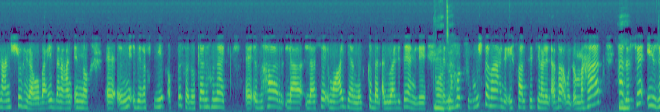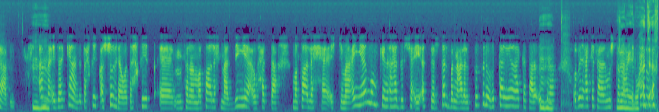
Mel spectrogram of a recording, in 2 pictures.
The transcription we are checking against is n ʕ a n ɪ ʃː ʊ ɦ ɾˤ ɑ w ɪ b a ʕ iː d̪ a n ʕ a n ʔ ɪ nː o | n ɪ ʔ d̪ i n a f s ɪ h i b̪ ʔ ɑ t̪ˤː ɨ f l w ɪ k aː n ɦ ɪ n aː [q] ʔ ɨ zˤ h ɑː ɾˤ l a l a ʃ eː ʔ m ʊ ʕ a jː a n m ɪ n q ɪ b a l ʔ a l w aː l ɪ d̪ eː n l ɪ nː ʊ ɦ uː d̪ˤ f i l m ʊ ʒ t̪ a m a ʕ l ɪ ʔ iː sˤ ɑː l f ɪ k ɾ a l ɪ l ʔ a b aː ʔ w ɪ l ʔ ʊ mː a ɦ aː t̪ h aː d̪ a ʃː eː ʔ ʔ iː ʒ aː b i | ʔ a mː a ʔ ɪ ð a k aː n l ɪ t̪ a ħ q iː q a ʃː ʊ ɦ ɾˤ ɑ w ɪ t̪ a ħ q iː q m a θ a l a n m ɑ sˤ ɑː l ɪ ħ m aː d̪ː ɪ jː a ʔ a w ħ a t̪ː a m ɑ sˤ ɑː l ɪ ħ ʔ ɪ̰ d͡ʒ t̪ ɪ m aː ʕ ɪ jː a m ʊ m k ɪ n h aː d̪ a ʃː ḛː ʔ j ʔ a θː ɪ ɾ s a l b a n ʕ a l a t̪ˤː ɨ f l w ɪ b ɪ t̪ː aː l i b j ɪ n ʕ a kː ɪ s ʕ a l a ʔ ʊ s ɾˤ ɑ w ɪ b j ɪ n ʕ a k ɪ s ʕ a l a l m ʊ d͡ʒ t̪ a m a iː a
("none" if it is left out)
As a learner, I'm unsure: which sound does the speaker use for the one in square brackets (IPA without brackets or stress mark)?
k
